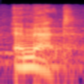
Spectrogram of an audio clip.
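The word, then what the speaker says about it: emet: idea behind this word the hebrew is ahmet can we all say emmett you could spell it e-m-e-t i have some friends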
